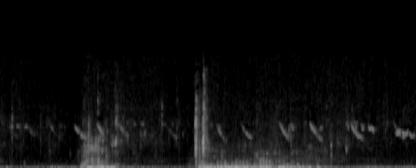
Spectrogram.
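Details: American bison uttering two short, low, growling bellows about a second apart, while small birds chirp repeatedly in the background.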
